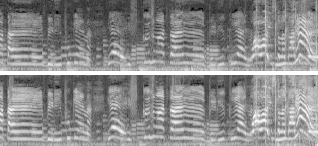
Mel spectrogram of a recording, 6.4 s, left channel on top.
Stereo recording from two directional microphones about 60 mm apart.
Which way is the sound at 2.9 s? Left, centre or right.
Left.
